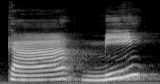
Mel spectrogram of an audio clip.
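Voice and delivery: Camisa slowly, S voiced as a clear Z. Shown as a demonstration. Teacher repeating Camisa slowly, showing the Z sound. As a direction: draw out Camisa to let them hear the Z. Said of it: "O som é de Z".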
